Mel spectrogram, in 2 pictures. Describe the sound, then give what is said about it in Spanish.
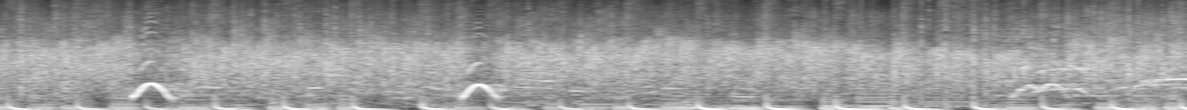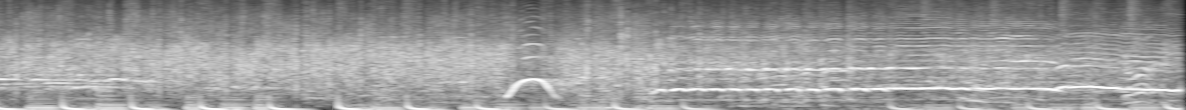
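Sustained audience applause for the last person called up that night, a dense, steady wash of clapping that stays loud throughout, with a few brief whistles or cheers rising over it and a tonal whistle near the end. “Ahí está, venga, un aplauso.”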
